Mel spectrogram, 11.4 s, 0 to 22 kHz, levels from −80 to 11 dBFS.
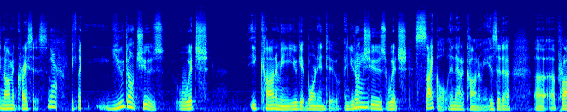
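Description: At 1.44 to 1.62 s there's a brief jumbled patch: chunks out of order, a 60 ms chunk landing two slots late. It happens again at 10.38 to 10.5 s, one chunk late. Nothing is missing, just reordered, with hard joins at each seam.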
